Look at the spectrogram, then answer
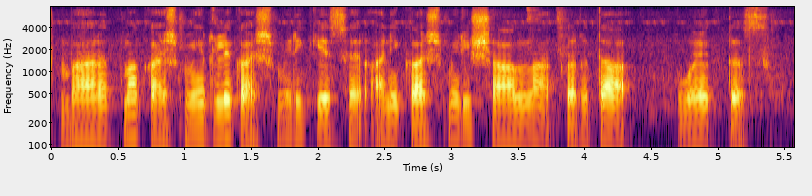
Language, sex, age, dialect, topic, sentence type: Marathi, male, 18-24, Northern Konkan, agriculture, statement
